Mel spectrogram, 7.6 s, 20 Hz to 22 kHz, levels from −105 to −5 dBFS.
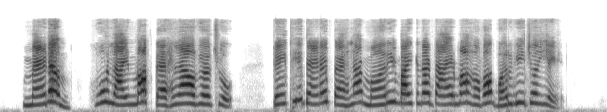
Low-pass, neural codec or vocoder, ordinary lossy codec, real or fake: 10.8 kHz; codec, 24 kHz, 1 kbps, SNAC; AAC, 64 kbps; fake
